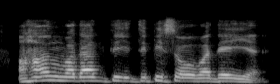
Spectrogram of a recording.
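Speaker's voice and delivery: usual speaking voice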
